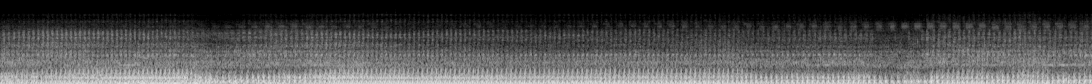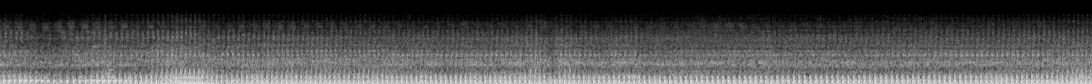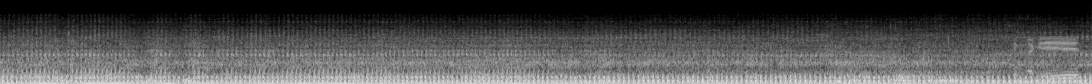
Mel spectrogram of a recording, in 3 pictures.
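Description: Small ATV (quad bike) engine running while being ridden, heard from the rider's seat. The engine note dips and picks up again around nine and twelve seconds in.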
